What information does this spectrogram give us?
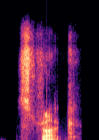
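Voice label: "struck", British English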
